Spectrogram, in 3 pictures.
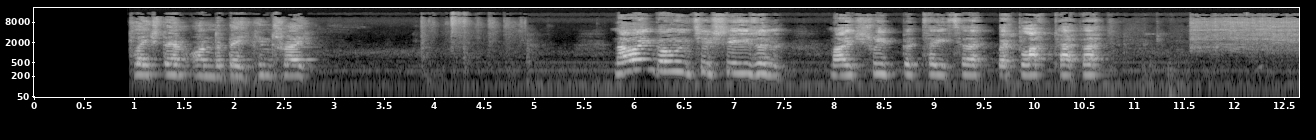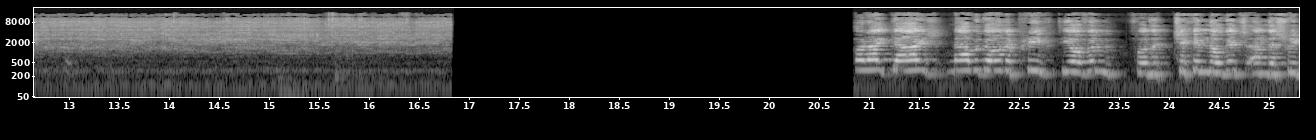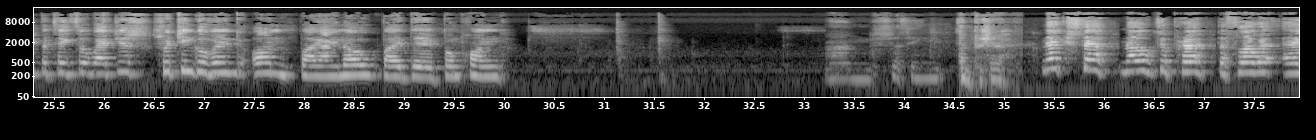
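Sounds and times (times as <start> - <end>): faint steady hum: 1.0 - 14.8
pepper grinder grinding: 11.6 - 16.8.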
